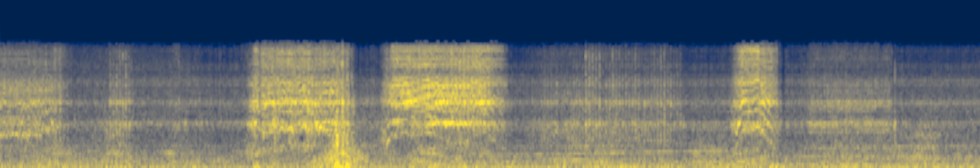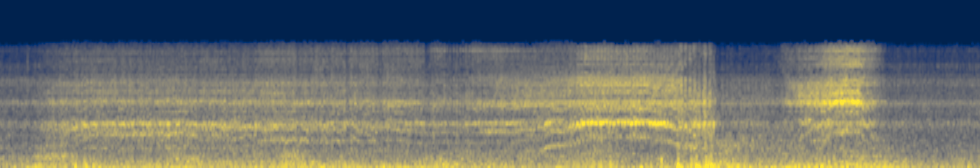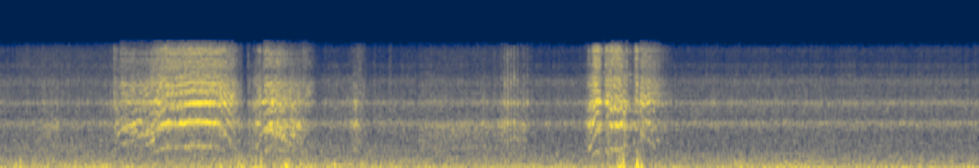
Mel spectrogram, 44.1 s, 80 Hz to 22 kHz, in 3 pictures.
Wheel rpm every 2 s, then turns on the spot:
60, 10, 100, 90, 30, 30, 20, 10, 60, 60, 60, 60, 50, 60, 10, 40, 100, 20, 20, 40, 0, 0.
0-2 8-14 34-38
